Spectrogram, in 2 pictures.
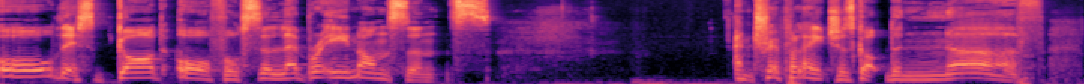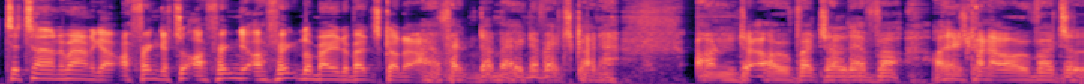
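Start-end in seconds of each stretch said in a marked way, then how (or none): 8.0-14.5 low, deep, dropped character voice. Mocking a prediction about the main event: Triple H impression. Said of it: "That's my Triple H. That's my, when I'm angry".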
